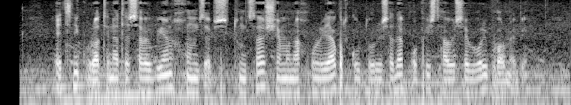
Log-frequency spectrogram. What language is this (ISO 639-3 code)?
kat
